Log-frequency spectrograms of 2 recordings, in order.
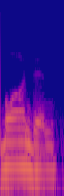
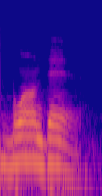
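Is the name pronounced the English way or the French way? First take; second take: English; French. First: The name is pronounced the English way. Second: The name is pronounced the French way. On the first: "We probably said Blondin" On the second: "That's the way you pronounce it in French"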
